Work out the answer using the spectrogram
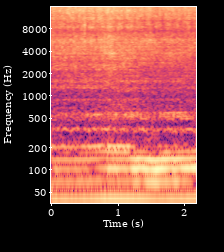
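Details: Rebuilt Audi RS3 DAZA engine left running with exhaust flap open and air conditioning on: a deep even exhaust rumble swells smoothly as revs rise, with no knocks or rattles. Normal, healthy running.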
